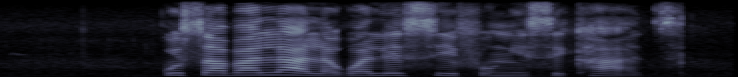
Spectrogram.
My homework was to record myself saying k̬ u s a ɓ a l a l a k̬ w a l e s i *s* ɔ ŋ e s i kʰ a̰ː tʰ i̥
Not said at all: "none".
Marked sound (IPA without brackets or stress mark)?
f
